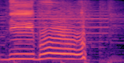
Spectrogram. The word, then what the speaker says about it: Nemo: Ouais, ça se prononce Nemo. C'est exact.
